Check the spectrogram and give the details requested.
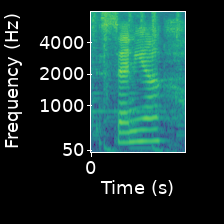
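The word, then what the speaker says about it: Xenia: mispronounced my first name the X makes an S sound so its Senya almost like just seniya but without the J but as you guys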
